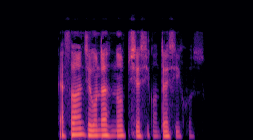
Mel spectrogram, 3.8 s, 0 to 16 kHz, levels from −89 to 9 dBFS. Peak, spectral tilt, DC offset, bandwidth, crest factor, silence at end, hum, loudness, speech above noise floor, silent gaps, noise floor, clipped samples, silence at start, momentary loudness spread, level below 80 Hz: -6 dBFS; -5.5 dB/octave; under 0.1%; 7.2 kHz; 20 dB; 0.95 s; none; -24 LUFS; over 66 dB; none; under -90 dBFS; under 0.1%; 0.9 s; 11 LU; -62 dBFS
